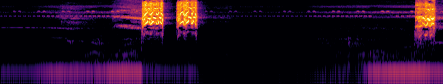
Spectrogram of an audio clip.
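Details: Green-cheeked conure parrot producing two abrupt, harsh, grating squawks back to back, then another rough squawk after a pause of about two seconds, over a steady low electrical hum.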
